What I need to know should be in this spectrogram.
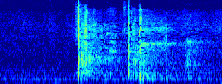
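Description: A tennis ball is served with a sharp pop and returned.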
